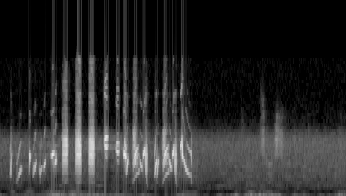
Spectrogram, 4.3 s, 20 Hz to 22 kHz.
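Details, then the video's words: Adult European goldfinch song from 2019: a rapid run of bright, liquid twitters and short buzzy notes lasting about two and a half seconds, then quiet with faint low background murmuring. "تغريد حسون كهل (شارف)"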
